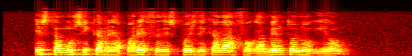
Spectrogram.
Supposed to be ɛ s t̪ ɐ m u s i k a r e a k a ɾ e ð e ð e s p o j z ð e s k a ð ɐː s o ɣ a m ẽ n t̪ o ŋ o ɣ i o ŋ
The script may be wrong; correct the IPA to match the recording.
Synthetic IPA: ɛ s t̪ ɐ m u s i k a r e a p a ɾ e θ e ð e s p o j z ð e k a ð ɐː f o ɣ a m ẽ n t̪ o n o ɣ i o ŋ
